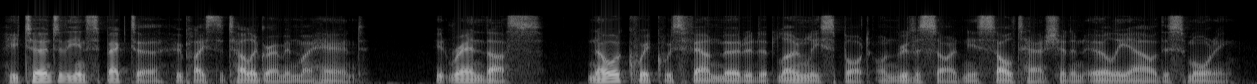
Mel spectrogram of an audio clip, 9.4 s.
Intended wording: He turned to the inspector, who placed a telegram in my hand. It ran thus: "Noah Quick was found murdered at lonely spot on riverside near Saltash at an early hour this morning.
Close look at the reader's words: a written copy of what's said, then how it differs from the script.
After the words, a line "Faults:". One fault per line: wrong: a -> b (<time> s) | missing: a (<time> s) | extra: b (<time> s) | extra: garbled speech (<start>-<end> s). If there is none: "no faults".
He turned to the inspector, who placed a telegram in my hand. It ran thus: "Noah Quick was found murdered at lonely spot on riverside near Saltash at an early hour this morning.
Faults:
no faults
